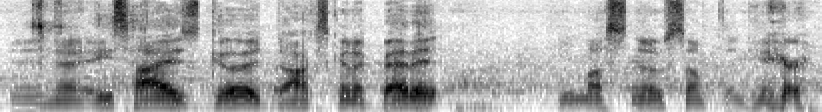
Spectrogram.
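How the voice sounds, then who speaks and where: Guy doing live poker stream commentary, low-key, kinda hesitant, short clipped play by play, average pitched voice. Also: expressive, moderate pace, a little mellow.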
